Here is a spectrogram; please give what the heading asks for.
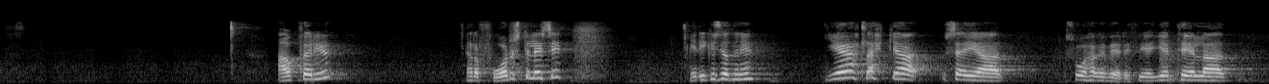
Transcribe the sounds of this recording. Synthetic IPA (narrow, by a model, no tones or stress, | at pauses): aːwkʰvɛɾjʏ | ɛɾaðfɔːɾʏst̪ʏleːjsɪ | iɾiːcʏstjowt̪ɪnɪ | jɛɣajht̪laɛhcɪaðseːjaːð | svɔɦavɪvɛːɾɪðθiaðjɛt̪ʰɪlað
